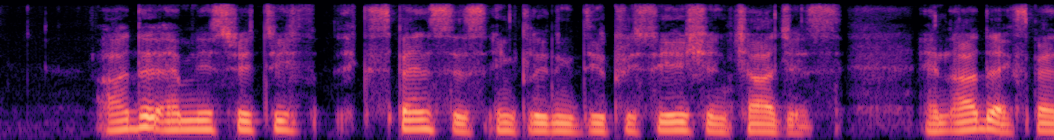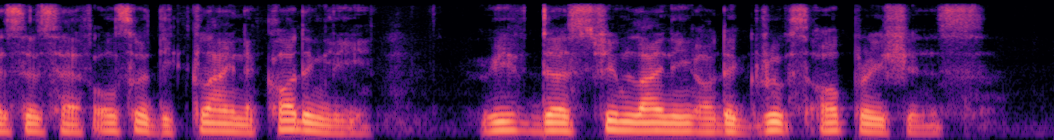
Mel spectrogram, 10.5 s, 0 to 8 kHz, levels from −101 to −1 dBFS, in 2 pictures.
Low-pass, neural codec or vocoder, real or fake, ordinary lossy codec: 7.2 kHz; codec, 16 kHz, 16 kbps, FunCodec, trained on LibriTTS, 50 frames a second; fake; none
